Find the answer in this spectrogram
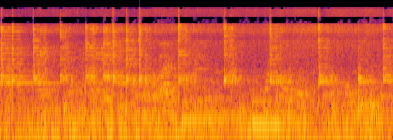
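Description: Food sizzling on a hot griddle while a metal spatula stirs it and strikes the metal, giving sharp, irregular clicks.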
